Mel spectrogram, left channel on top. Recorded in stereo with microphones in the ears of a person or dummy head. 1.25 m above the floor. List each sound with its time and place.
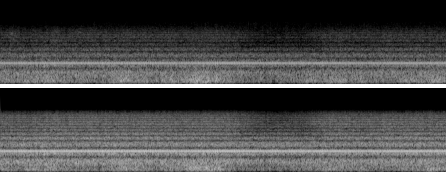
0.0 s a machine running: 80° right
